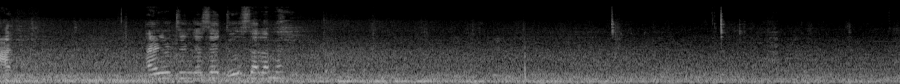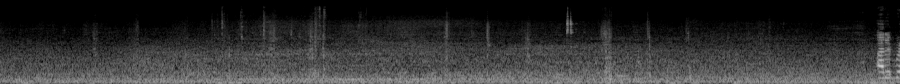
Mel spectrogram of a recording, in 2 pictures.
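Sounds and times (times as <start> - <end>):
passing cars rumbling: 0.0 - 18.0.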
